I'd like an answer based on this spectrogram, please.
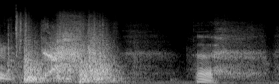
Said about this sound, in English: Is this the apartment? Yes. Oh, all is quiet. Too quiet. The door is locked. Break it in. All right.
